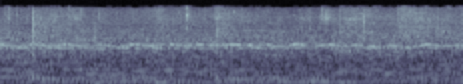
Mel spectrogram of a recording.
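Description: Hail falling outdoors during a bicycle tour, a dense steady patter of small hard impacts across the whole stretch with scattered sharper hits, loud and close, with no talk.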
